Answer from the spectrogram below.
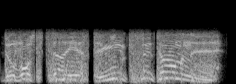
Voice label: voice message commander contused, crew tanks polish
